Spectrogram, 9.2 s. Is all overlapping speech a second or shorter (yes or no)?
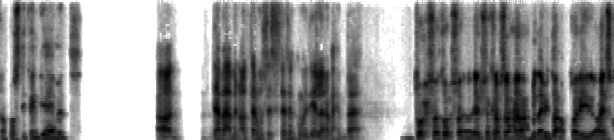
yes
